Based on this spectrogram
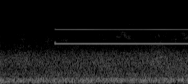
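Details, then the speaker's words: Digital multimeter on soldered wiring circuit, red cable to ground: clean high continuous beep starts midway and holds steady, reading about 0.5 ohm; good low-resistance connection. "see so you can hear my you can hear my meter beeping that's that's telling me now that's the resistance summer around zero point 0.5 uh so afternoon which is really good there's not much resistance there"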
